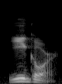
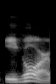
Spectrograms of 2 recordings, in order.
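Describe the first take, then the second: First: The name begins with a y sound. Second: The name begins with a plain vowel sound. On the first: This is the name's real form. The speaker calls it right. "But it's really Igor. ... there's a yeah in front of that" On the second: This is how North Americans read the spelling. The speaker calls it wrong. "North Americans see the E, and it's like Igor"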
